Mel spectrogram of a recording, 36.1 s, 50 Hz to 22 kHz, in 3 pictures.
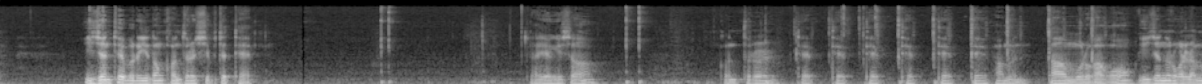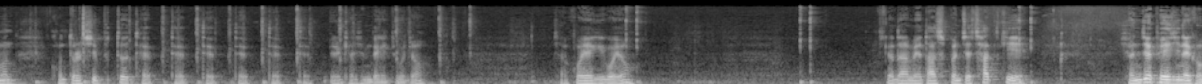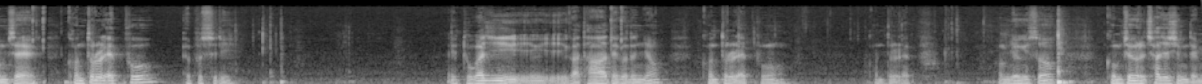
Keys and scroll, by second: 8.1 ctrl+Tab, 8.4 ctrl+Tab, 8.7 ctrl+Tab, 9.0 ctrl+Tab, 9.4 ctrl+Tab, 9.8 ctrl+Tab, 10.1 ctrl+Tab, 10.5 ctrl+Tab, 11.0 ctrl+Tab, 13.4 ctrl+shift+Tab, 13.7 ctrl+shift+Tab, 14.1 ctrl+shift+Tab, 14.4 ctrl+shift+Tab, 14.7 ctrl+shift+Tab, 15.1 ctrl+shift+Tab, 15.5 ctrl+shift+Tab, 16.0 ctrl+shift+Tab, 16.6 ctrl+shift+Tab, 33.5 ctrl+f.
